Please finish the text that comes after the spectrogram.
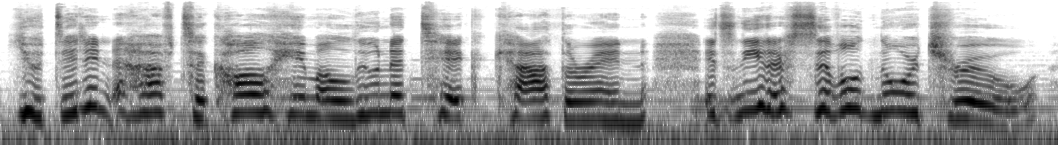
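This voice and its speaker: A woman's voice: high-pitched, measured pace, a bit bright, soft background music. A woman playing an indignant, idealistic rebel in an amateur anime-style audio drama.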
